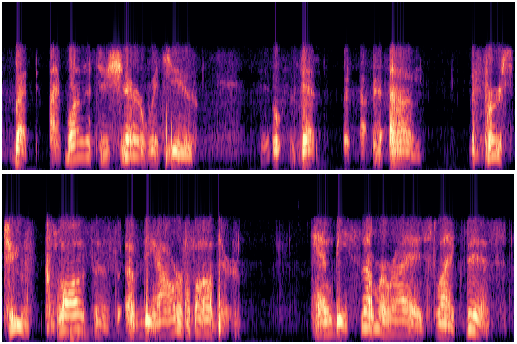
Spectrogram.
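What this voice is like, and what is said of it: Sick, strained voice. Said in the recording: “I'm calling from my COVID bed right now, and that's why my voice is like this”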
